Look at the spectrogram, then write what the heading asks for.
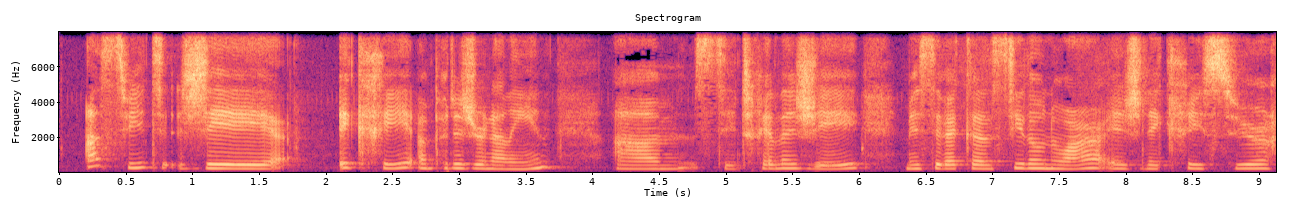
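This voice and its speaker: With an American accent, a woman speaks at a fairly high pitch and very slow pace, leaving long, frequent pauses. Her intonation stays fairly even over noticeable background noise. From United States. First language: English (speaking French). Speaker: scrapbooking instructor. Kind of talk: craft tutorial. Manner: hesitant, many fillers (euh) and restarts.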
